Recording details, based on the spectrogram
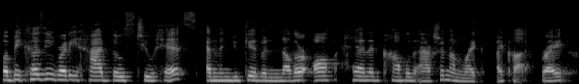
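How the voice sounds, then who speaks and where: A woman's voice: lowish voice, steady tone, fairly quick, a little mellow. A woman hosting a podcast in casual chat, talking emphatically and acting out the people she quotes. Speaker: podcast host.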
